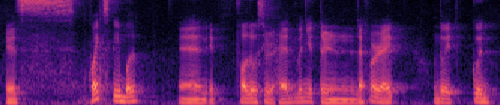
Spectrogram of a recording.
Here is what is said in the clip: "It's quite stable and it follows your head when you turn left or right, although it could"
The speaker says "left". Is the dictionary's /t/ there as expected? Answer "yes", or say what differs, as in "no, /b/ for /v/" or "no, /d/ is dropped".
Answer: no, /t/ is dropped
